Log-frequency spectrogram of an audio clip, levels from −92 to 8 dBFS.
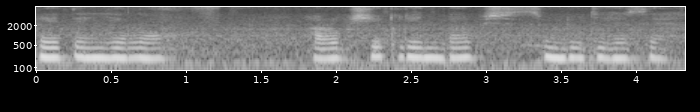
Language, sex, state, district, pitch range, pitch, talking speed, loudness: Nagamese, female, Nagaland, Dimapur, 200-210 Hz, 205 Hz, 110 wpm, -14 LUFS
